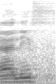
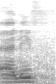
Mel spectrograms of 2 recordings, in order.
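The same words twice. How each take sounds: The two takes are said the same way.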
